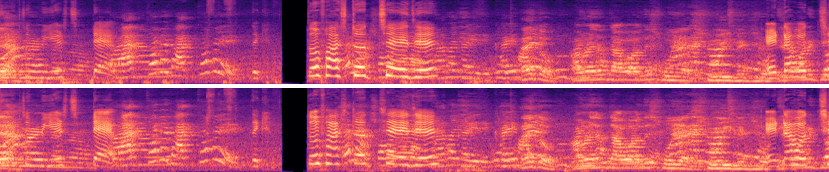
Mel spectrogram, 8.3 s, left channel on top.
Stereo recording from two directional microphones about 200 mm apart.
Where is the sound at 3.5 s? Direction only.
35° left (ahead or behind).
